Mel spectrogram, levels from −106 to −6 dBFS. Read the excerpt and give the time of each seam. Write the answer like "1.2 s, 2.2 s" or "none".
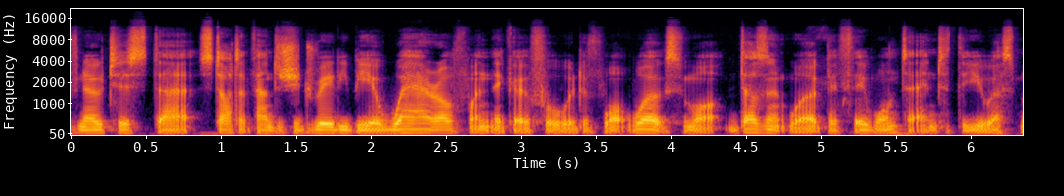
5.0 s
